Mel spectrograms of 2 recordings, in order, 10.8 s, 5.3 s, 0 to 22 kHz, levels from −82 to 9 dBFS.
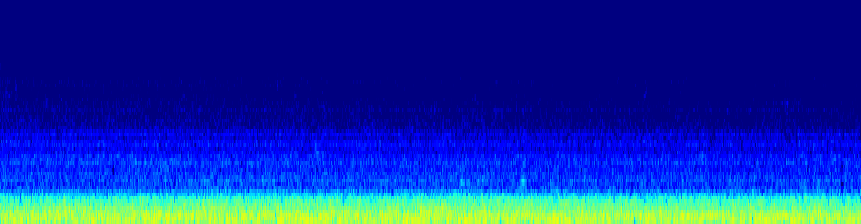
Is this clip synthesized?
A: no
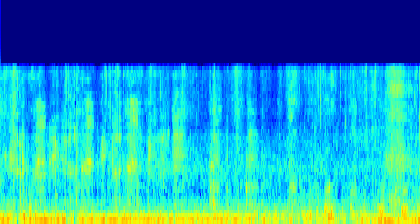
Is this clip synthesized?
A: no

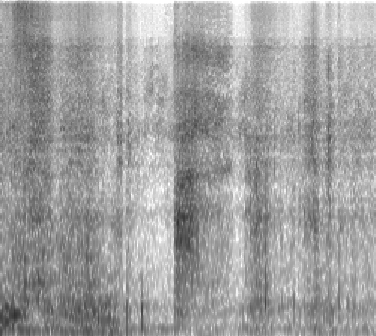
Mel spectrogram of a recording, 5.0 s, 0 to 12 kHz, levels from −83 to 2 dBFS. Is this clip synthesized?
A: yes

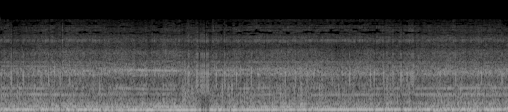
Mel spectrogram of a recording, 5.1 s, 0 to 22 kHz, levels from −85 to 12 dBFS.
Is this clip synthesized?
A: no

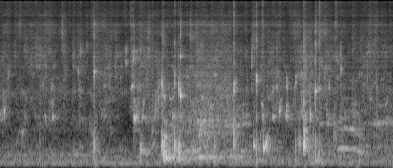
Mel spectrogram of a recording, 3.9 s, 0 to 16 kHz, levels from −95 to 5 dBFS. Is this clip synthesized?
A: yes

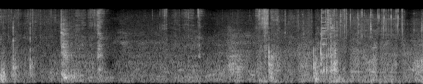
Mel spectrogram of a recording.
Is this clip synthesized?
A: no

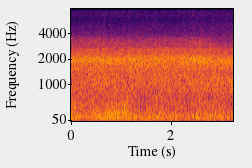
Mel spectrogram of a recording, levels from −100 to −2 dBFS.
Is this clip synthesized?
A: yes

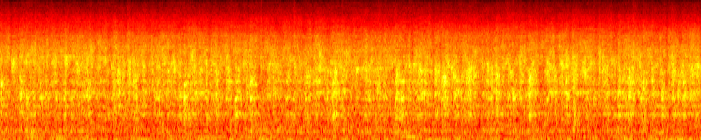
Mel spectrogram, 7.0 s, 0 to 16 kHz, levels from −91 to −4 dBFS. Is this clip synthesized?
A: yes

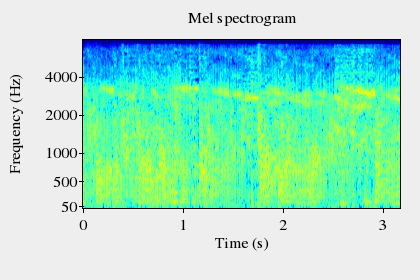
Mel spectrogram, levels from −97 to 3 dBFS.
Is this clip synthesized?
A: yes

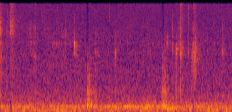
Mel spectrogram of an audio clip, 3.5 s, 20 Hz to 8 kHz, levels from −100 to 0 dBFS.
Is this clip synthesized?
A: no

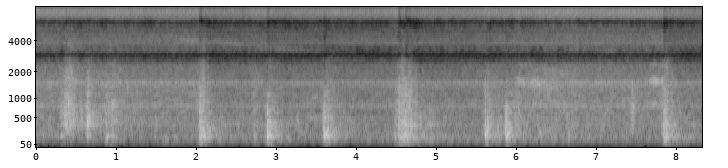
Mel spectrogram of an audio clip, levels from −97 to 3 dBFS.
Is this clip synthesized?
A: yes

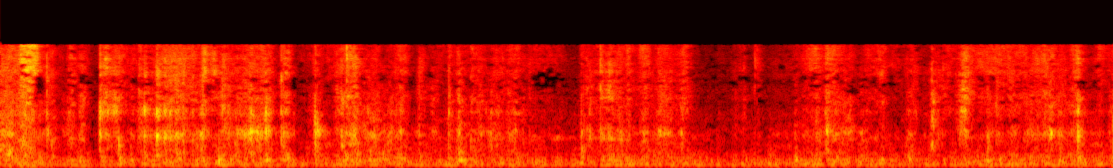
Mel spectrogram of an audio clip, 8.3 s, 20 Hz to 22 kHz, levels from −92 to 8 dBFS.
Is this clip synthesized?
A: yes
